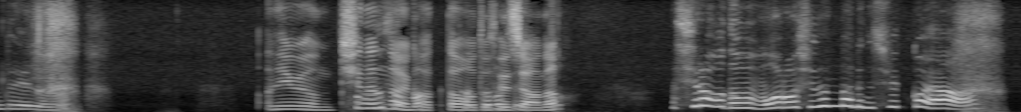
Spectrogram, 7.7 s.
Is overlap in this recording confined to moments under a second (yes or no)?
no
